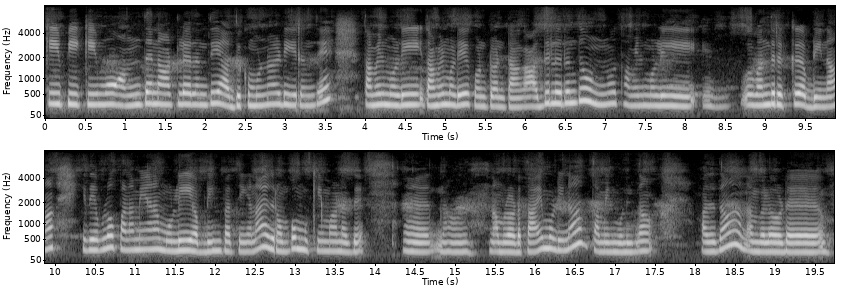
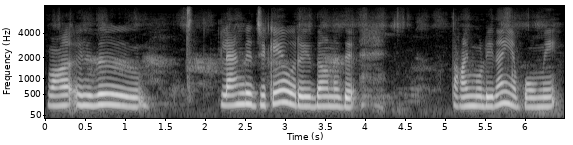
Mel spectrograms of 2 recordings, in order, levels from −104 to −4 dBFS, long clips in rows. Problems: background sounds at intervals, background conversations at intervals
